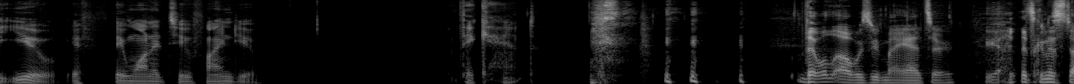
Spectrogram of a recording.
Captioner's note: laugh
